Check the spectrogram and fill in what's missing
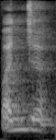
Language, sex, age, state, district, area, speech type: Sindhi, female, 45-60, Maharashtra, Thane, urban, read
